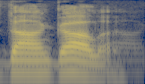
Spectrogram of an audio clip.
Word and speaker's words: Dongala: Today I am sitting with Dongala. Dongala. I guess it's the same. It's just how you say it. I was like, Dongala? You know what I'm saying? But it's Dongala.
